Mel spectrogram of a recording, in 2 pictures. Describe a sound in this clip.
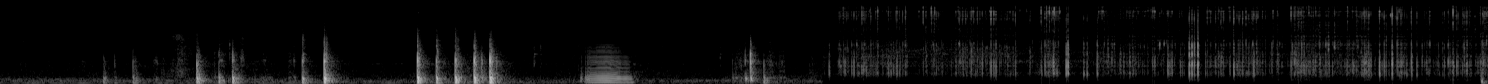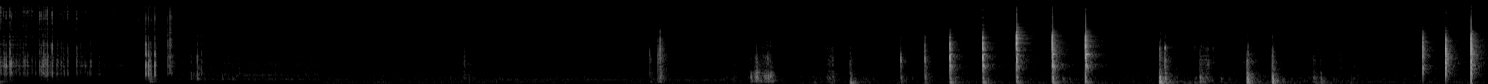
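Metal parts knock and clink against a hard surface.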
